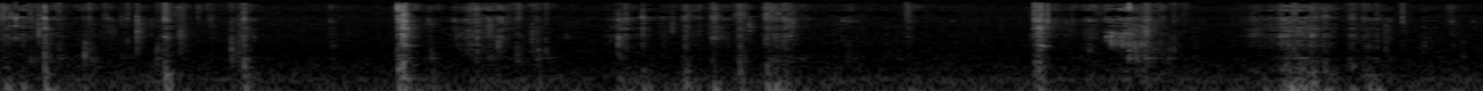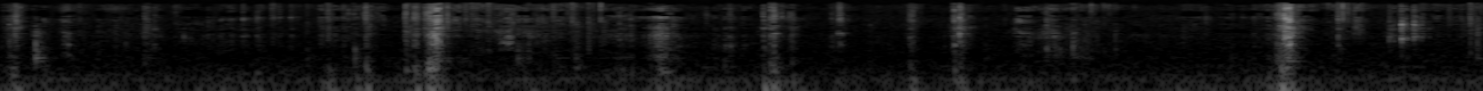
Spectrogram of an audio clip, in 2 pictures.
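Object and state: Bar soap being carved.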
